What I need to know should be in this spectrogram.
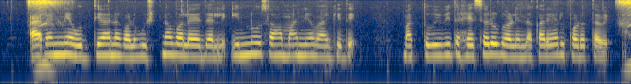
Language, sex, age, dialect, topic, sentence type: Kannada, female, 31-35, Coastal/Dakshin, agriculture, statement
